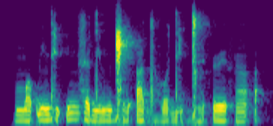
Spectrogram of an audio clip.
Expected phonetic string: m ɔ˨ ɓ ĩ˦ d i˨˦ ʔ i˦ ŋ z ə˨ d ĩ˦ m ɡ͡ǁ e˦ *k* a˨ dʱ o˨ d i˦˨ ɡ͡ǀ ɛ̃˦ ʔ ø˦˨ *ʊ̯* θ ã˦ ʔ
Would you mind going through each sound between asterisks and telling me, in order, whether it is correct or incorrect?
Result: incorrect, incorrect

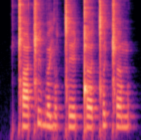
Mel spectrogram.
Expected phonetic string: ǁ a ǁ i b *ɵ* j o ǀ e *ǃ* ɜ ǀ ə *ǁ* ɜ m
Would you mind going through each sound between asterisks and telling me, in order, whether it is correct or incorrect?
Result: incorrect, correct, correct

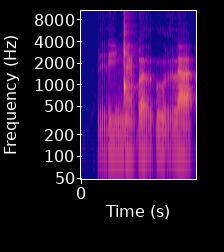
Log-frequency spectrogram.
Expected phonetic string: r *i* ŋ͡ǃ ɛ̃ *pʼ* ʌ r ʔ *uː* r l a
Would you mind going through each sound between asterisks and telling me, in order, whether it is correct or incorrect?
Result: correct, incorrect, correct

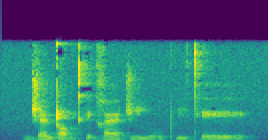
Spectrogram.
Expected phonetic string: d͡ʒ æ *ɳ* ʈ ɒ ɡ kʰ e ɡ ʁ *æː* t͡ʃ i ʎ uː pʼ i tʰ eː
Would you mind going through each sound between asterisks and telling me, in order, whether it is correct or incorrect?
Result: correct, correct

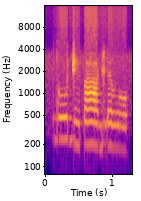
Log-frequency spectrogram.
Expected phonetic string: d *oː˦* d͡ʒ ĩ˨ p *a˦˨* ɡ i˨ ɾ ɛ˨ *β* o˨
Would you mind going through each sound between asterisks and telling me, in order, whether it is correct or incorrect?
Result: correct, incorrect, correct

